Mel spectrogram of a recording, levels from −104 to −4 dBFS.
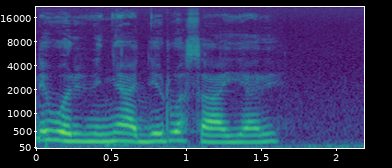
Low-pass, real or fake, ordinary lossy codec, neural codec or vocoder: none; real; none; none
